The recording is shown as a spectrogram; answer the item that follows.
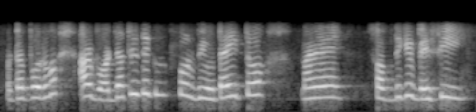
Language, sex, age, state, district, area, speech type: Bengali, female, 30-45, West Bengal, Purulia, urban, conversation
